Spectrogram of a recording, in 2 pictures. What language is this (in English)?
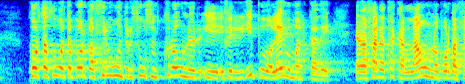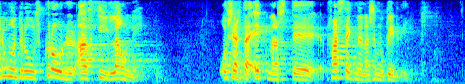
Icelandic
